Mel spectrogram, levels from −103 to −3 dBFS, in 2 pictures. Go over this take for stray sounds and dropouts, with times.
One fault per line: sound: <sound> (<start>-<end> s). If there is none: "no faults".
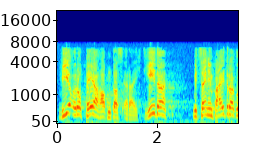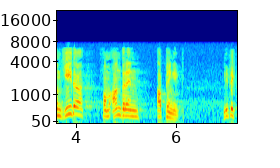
no faults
